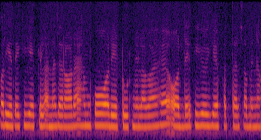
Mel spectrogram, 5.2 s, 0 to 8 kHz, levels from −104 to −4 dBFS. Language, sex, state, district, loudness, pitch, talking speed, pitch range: Hindi, female, Bihar, Sitamarhi, -40 LUFS, 205 Hz, 250 wpm, 195-210 Hz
